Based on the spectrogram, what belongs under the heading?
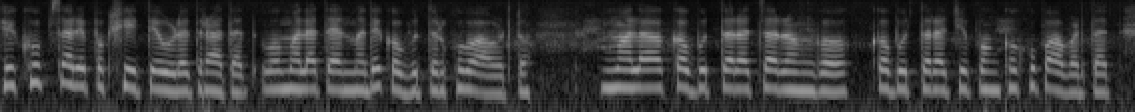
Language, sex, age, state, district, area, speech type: Marathi, female, 18-30, Maharashtra, Thane, urban, spontaneous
